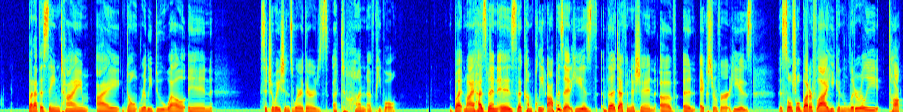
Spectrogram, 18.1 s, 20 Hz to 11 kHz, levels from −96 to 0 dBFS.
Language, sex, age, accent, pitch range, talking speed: English, female, 20-39, American, 155-185 Hz, 135 wpm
